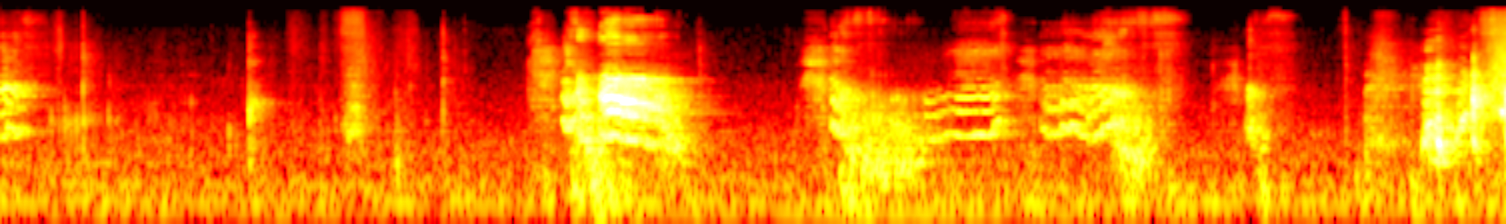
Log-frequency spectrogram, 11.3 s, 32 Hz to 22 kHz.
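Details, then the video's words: Yoda, a Boston terrier puppy 4 months old, throwing a tantrum in a small room: squeaky yelps, wavering whines and growly grumbles in irregular bursts, louder near the middle and end. "4 months old Boston terrier dog Yoda throwing a tantrum"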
